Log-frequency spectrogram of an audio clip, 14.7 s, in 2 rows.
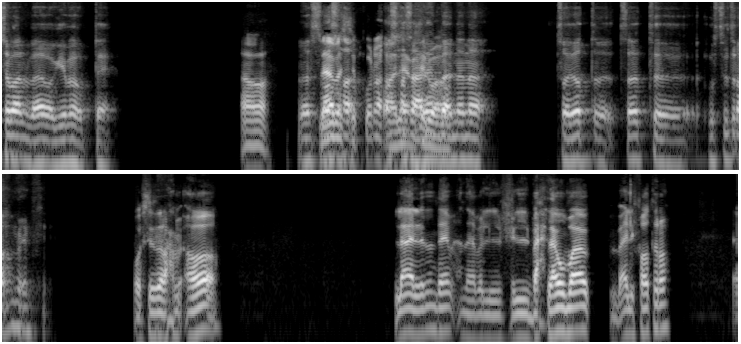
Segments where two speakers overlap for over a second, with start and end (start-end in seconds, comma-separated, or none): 3.2-4.6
